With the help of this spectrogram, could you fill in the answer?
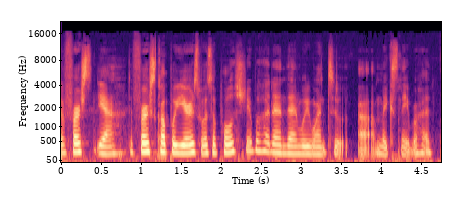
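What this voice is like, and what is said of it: Noticeable foreign accent. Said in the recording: “you still have your accent. It's super cute, though”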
